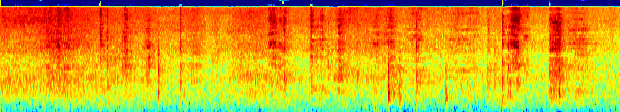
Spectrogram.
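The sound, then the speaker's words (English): Steady, bright sizzling of grated ginger and garlic frying in a sauté pan, with irregular sharp crackles and pops rising above the hiss as the food is stirred, no voices present. “So we'll just take some of our ginger and we'll grate that right into our saute pan. We'll add our garlic now.”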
